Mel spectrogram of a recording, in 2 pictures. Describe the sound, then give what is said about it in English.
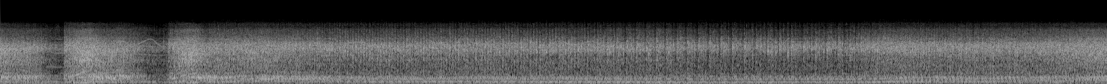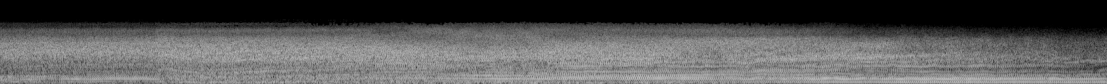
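Tony's radical wedge-design drag racing car at the 1964 Drag Festival roars loudly and steadily, its pitch climbing as it revs and accelerates on a run clocked at 8.98 seconds and 176 miles per hour. There is no speech. “And when he got his revolutionary car really going in this run, there is no doubt as to the effectiveness of the radical design, as the clocks record 8.98 seconds and 176 miles per hour.”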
